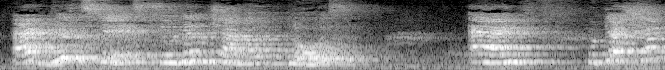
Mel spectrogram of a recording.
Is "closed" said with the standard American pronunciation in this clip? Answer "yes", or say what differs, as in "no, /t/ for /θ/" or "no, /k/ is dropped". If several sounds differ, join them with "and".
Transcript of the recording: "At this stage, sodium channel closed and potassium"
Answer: no, /d/ is dropped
